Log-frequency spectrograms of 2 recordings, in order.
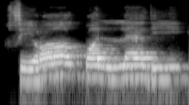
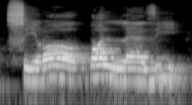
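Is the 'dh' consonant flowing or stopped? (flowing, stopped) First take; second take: stopped; flowing. First: The dh sound is stopped like a d. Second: The dh sound flows continuously like a fricative. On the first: The speaker calls it wrong. "Jangan dibaca syiddah... zalnya tidak bisa ngalir" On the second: The speaker calls it right. "bunyi hurufnya itu mengalir, itu namanya sifat rohwah"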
